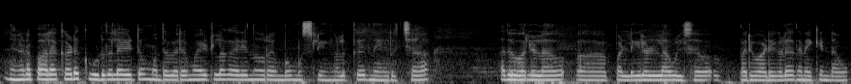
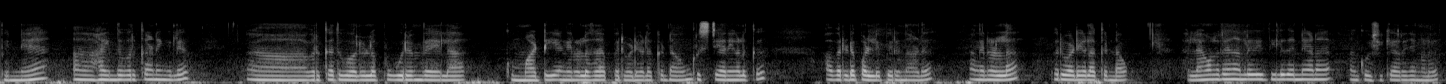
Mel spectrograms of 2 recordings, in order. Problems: low volume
